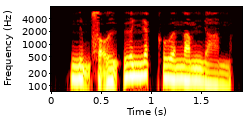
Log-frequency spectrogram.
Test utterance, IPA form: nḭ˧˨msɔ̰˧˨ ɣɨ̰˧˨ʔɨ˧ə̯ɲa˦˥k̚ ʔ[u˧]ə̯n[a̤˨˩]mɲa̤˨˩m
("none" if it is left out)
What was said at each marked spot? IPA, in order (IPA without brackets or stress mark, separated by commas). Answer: u˧, a˧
